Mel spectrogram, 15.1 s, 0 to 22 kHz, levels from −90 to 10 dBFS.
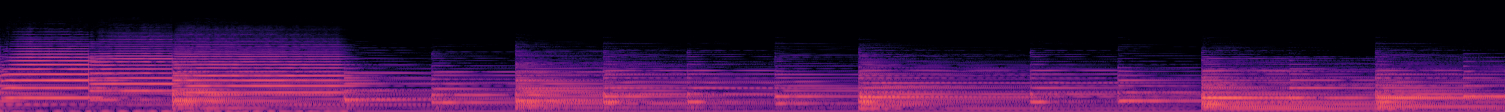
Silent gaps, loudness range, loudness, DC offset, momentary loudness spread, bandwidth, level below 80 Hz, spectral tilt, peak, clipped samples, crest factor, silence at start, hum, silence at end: none; 8 LU; -27 LUFS; under 0.1%; 16 LU; 9.4 kHz; -50 dBFS; -6 dB/octave; -10 dBFS; under 0.1%; 18 dB; 0 s; none; 0 s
